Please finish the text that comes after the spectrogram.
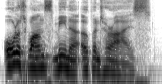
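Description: A man's voice: mid-range voice, animated, moderate pace, close to an everyday voice. A man as earnest young Jonathan Harker. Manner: earnest, subdued diary narration. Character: young husband Jonathan Harker, anxious, devoted. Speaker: narrator-diarist. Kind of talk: audio drama narration.

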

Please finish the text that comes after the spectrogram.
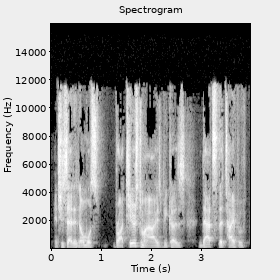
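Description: Low-voiced man chatting as interview guest. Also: normal speed, a bit bright. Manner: chatty, often adds "right?" and "you know". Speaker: interview guest, audio drama creator. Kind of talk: conversational interview answers.

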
